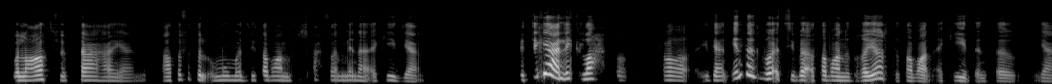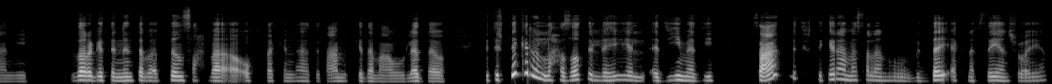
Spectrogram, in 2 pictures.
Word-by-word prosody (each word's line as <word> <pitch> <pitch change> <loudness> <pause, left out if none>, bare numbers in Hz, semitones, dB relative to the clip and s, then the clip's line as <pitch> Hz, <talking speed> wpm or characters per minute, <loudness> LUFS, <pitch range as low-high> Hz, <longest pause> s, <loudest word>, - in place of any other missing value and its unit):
والعطف 190 +2 +3
بتاعها 190 -2 -3
يعني 155 -2 -15 0.2
عاطفة 215 +8 -9
الأمومة 195 -1 -5
دي 200 +1 -13
طبعًا 195 -1 -4
ما 180 - -9
فيش 225 - -26
أحسَن 195 -1 -12
منها 190 -2 -7
أكيد 175 -1 -9
يعني. - - -6 1.0
بتييجي - - +5
عليك 270 -4 +6
لحظة 255 +1 0 0.4
آه، 195 -3 -4 0.2
يعني 190 -1 -2
أنت 420 +8 +2
دلوقتي 250 -6 0
بقى 200 -1 +1
طبعًا 190 -3 0
اتغيّرت 185 +3 +1
طبعًا 155 -1 -1
أكيد 170 -3 -8
أنت 145 -1 -10 0.2
يعني 140 -2 -13 0.4
لدرجة 195 0 +4
إن 175 0 0
أنت 175 +2 -2
بقي 170 -3 -1
بتنصح 185 +1 -2
بقى 170 +1 0
أختك 160 -2 -10
إنها 160 +1 -11
تتعامل 155 0 -8
كده 160 -2 -5
مع 140 -2 -9
أولادها، 140 0 -3 0.4
بتفتكر 475 -3 +4
اللحظات 205 - 0
اللي 185 -5 -2
هي 200 +2 -2
القديمة 180 +2 -2
دي، 185 +3 -8 0.3
ساعات 450 - +7
بتفتكرها 235 -4 -3
مثلًا 200 -3 -5
وبتضايقك 165 +3 0
نفسيًا 180 +1 -3
شويّة؟ 170 +2 -9
185 Hz, 145 wpm, -25 LUFS, 165-200 Hz, 1.0 s, ساعات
